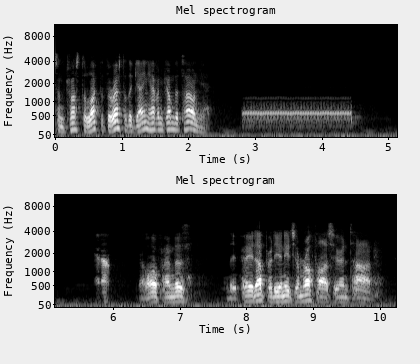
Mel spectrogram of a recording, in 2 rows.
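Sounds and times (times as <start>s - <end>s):
speech: 0.0s - 2.9s, 5.8s - 10.1s
faint low murmur: 0.0s - 10.2s
telephone line dial tone: 2.8s - 4.5s.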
